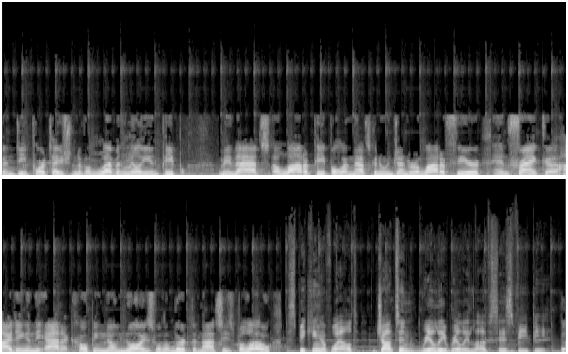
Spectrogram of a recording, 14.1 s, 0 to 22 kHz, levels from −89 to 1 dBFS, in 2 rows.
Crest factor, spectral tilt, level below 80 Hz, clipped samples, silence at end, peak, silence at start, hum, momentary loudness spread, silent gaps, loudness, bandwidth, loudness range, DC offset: 16 dB; -6.5 dB/octave; -40 dBFS; under 0.1%; 0 s; -2 dBFS; 0 s; none; 8 LU; none; -18 LUFS; 15.5 kHz; 2 LU; under 0.1%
